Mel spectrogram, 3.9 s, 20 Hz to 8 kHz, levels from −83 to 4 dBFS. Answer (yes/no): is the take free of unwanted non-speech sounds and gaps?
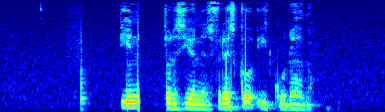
no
